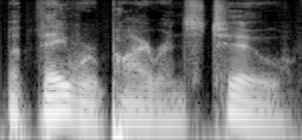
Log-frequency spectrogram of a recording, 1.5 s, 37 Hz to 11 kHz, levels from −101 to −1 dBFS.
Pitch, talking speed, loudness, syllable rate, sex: 85 Hz, 200 wpm, -19 LUFS, 5.0 syllables/s, male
